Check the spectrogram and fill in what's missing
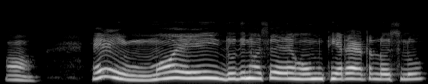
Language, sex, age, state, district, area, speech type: Assamese, female, 60+, Assam, Charaideo, urban, spontaneous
